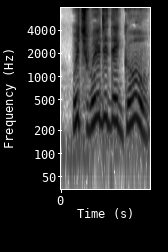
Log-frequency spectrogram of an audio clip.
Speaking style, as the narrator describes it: snapped Valentin

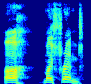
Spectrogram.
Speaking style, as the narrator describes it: cried the duke

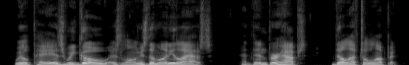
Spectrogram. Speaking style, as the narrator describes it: Miss Lydia would calmly go on with her sewing and say

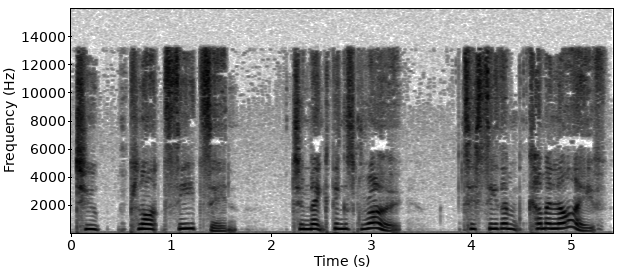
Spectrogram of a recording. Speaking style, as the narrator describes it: Mary faltered

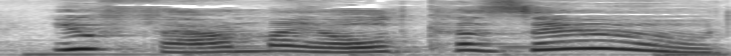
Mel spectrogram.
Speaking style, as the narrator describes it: James exclaims

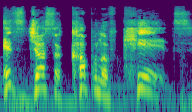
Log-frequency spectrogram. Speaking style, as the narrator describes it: he growled

